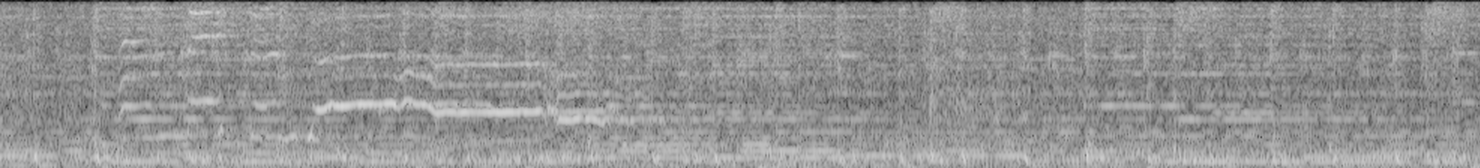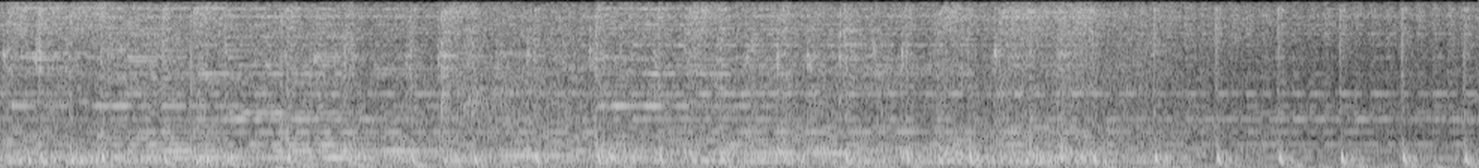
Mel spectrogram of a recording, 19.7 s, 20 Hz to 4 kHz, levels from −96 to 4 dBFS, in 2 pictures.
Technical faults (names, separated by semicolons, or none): none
